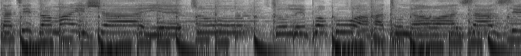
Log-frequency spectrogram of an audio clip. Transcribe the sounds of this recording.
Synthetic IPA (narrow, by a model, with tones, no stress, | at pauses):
ka˨ti˦ka˧ma˦i˧ʃa˦jɛ˨tu˦tu˧le˧pɔ˦ku˦a˨ɦa˨tũ˦nã˨˦wa˧za˦zi˦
